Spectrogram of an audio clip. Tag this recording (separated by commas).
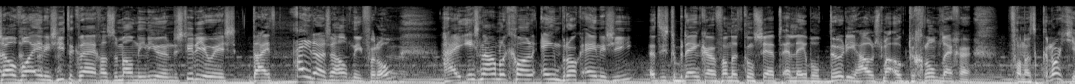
Music, Speech, Electronic music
